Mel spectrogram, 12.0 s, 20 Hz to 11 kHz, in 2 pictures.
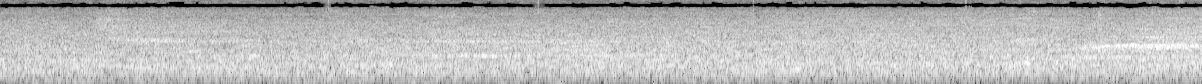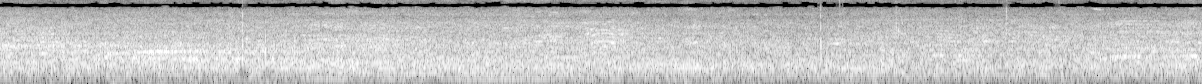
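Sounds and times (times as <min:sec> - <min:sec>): echoing crowd noise: 0:00.0 - 0:12.0.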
